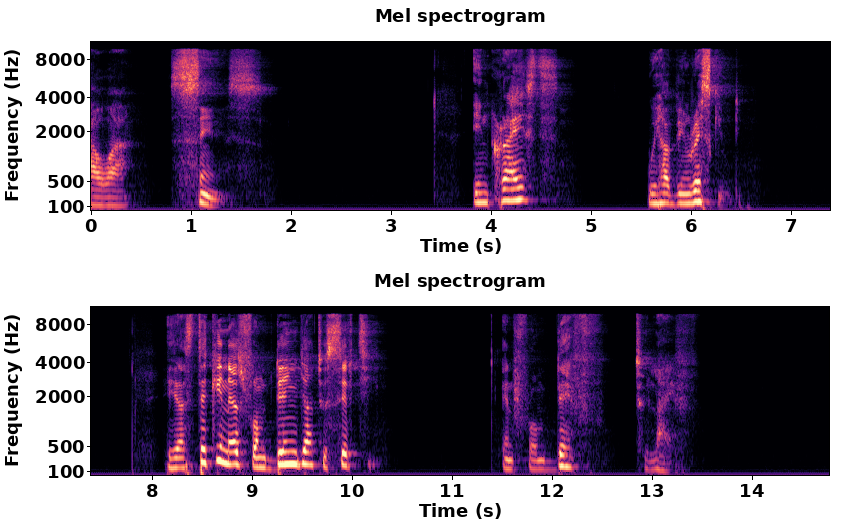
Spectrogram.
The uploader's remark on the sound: Sermon preached at CBC Shiashie Campus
